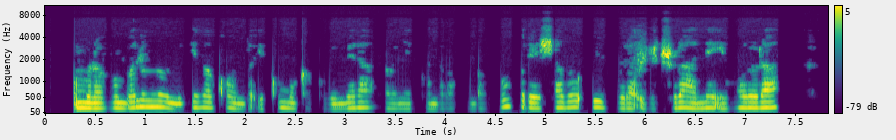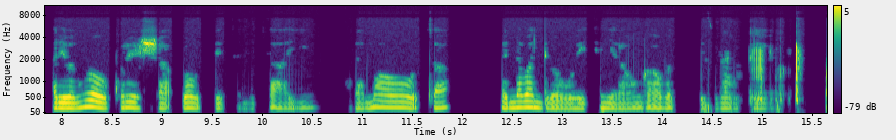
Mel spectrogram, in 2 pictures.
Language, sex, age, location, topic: Kinyarwanda, female, 18-24, Kigali, health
